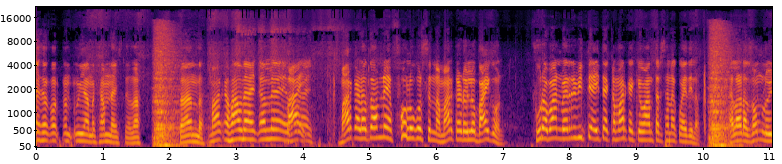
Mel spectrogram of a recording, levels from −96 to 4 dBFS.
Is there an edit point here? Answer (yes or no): no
